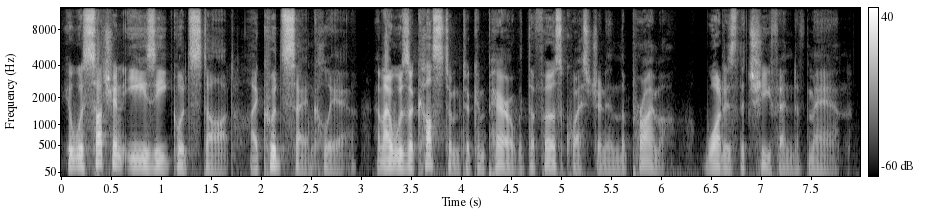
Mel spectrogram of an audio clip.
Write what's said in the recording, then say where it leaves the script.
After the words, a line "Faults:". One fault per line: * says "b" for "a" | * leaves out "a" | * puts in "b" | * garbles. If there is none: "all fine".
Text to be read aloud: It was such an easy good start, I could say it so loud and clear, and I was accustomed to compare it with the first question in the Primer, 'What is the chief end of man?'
It was such an easy good start, I could say and clear, and I was accustomed to compare it with the first question in the Primer, 'What is the chief end of man?'
Faults:
* leaves out "it so loud"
